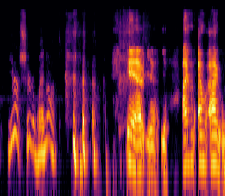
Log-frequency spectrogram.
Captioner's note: laughs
